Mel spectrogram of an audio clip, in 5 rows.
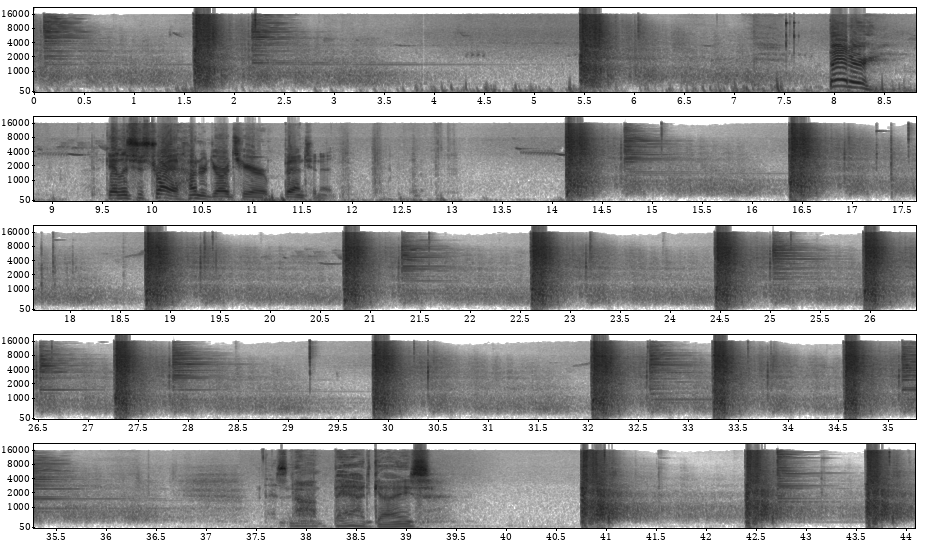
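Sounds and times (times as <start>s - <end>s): pistol shots with ringing tail: 0.0s - 3.8s, 5.4s - 6.6s, 14.1s - 29.1s, 29.8s - 36.3s, 40.7s - 44.0s.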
